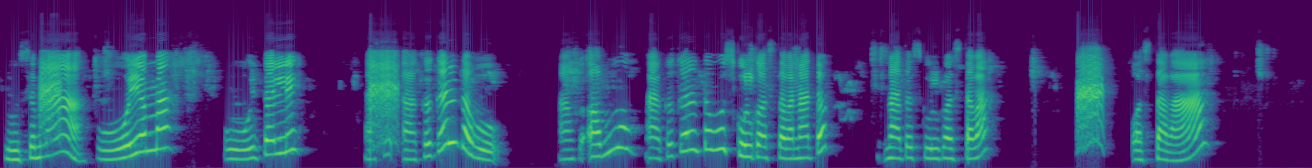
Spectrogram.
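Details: Pet macaw talks in short, speech-like bursts: harsh, wavering syllables rising and falling in pitch, with brief pauses between phrases, heard indoors.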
